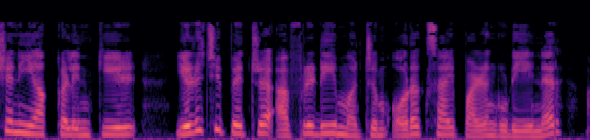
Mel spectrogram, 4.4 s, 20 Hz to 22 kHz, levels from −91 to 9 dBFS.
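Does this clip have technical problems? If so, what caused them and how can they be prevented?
Yes. Throughout the speech, nothing remains above 11.2 kHz and a plainly audible watery swirl runs through the sound, likely from MP3 compression at a low bitrate near 50 kbps, where the encoder drops treble and toggles weak frequency lines between frames. Encoding at a higher bitrate prevents it.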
